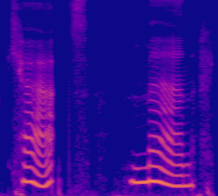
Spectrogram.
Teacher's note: En phonétique, ça s'écrit un petit peu un a et un e collé parce que tu vas le prononcer un petit peu en mélangeant les deux. Comme dans écoute bien le mot, cat man.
